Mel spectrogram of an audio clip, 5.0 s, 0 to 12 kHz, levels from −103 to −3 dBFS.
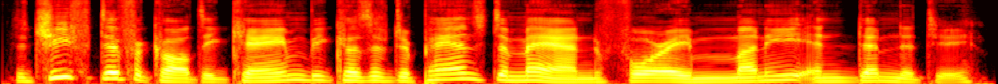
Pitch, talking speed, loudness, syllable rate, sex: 150 Hz, 145 wpm, -19 LUFS, 4.8 syllables/s, male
